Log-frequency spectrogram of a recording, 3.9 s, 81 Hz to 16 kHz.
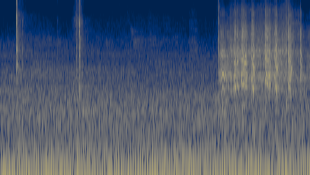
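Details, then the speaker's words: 200cc Thai three-wheeler (samlor), first-owner, idling after hand start: small single settles into an even, low putter with no knocks or misses, a few light clicks; engine smooth and healthy. "ฟังเสียงเครื่องครับสตาร์ทมือติดง่ายครับเครื่องนิ่ม"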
